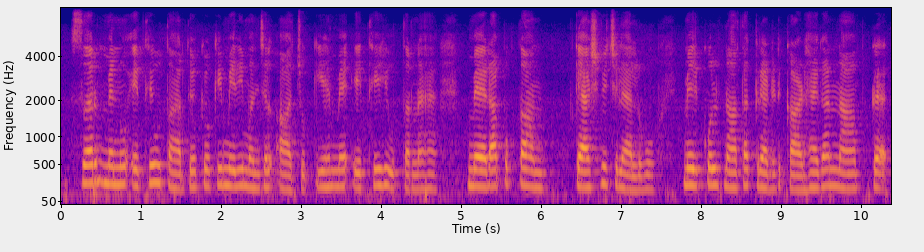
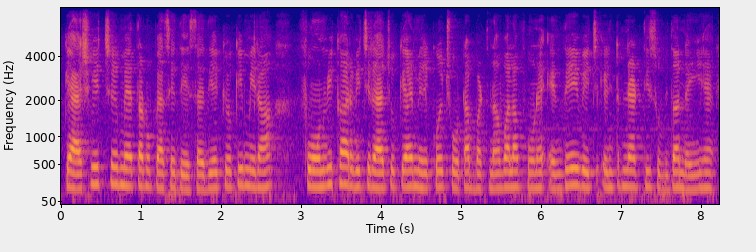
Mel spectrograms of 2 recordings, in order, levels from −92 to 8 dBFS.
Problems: constant background noise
